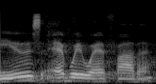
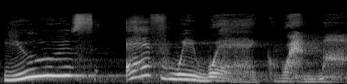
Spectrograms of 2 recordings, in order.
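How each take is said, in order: First: Softer, sinking to a hushed Father; reverent, quiet prayer. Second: Put-on a two-year-old marveling up at his grandma; toddler's voice. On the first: Shown as a demonstration. Child of God looking up to heaven, hushed and reverent. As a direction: say it up to heaven, in awe. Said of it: "you can look to heaven and say". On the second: Grandson marveling at grandma, in a slow small-child voice. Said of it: "and he said".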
